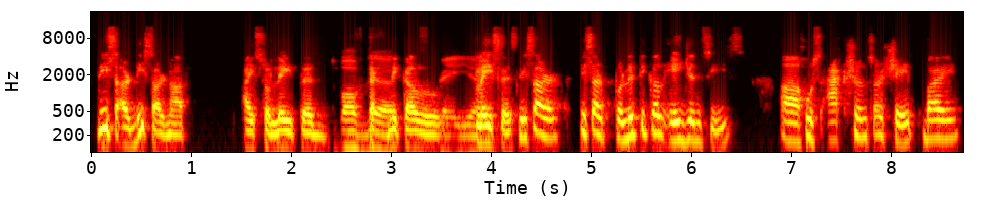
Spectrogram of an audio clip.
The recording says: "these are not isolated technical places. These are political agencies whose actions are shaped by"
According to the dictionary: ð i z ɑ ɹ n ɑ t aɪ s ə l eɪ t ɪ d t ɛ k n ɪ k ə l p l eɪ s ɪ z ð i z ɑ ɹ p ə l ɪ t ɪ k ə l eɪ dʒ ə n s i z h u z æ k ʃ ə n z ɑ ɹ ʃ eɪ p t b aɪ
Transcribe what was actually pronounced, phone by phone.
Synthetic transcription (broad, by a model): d i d ɑ ɹ n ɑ t aɪ s ə l eɪ t ɪ d t ɛ k n ɪ k ə l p l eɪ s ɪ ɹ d i s ɑ ɹ p ə l ɪ t ɪ k ə l eɪ dʒ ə n s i s h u s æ k ʃ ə n s ɑ ɹ ʃ eɪ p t b aɪ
